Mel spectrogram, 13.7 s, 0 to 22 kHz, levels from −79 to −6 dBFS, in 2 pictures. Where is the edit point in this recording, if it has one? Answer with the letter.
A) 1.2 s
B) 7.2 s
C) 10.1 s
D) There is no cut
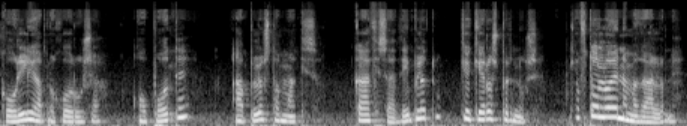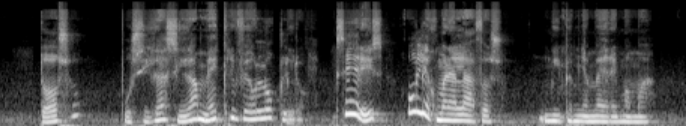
D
